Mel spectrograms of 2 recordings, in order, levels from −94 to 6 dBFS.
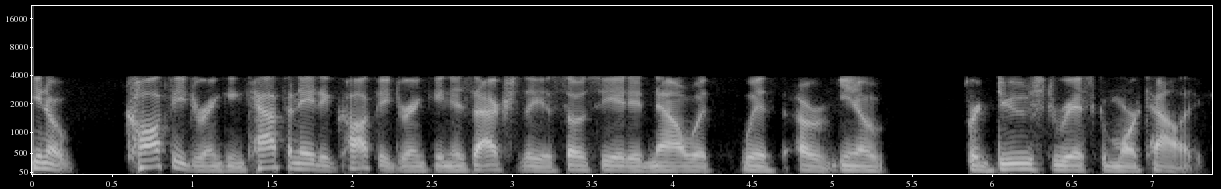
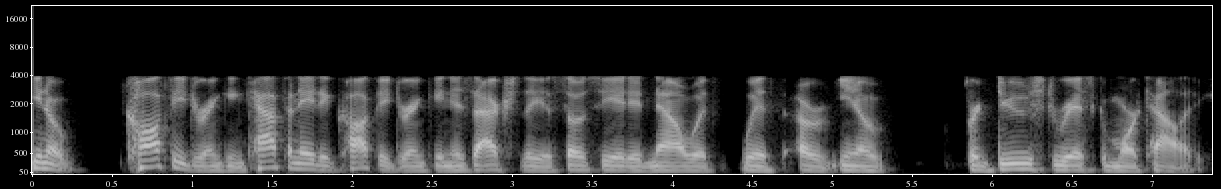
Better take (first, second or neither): second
